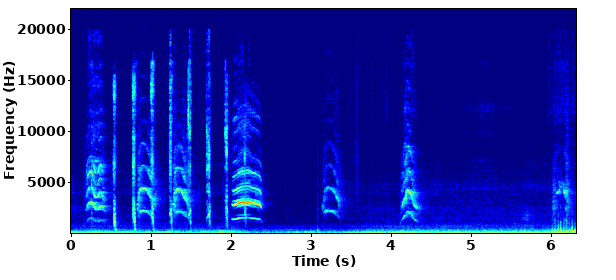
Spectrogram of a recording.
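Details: Female Indian ringneck parakeet, a talking pet parrot, calling; a run of sharp harsh squawks and clicks in the first two seconds, then scattered squawks over a low background hum.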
